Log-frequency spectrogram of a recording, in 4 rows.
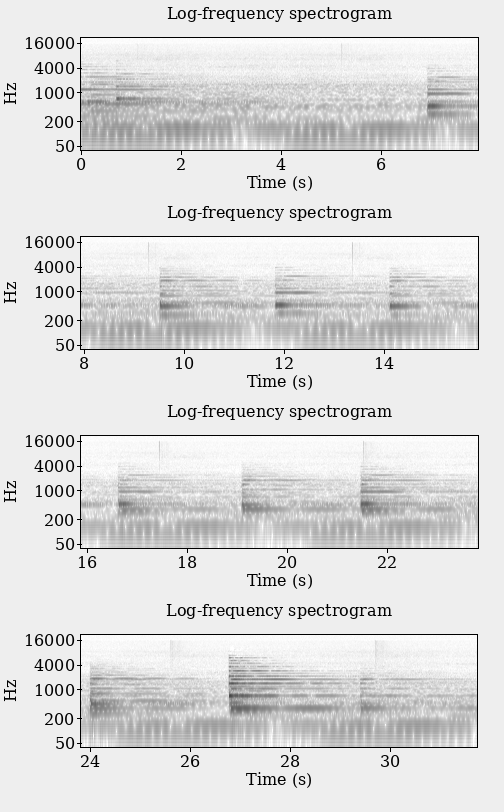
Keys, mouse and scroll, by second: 1.1 click, 1.8-2.3 scroll up 1, 2.6 click, 3.0-4.4 scroll down 1, 4.4-9.8 drag, 9.8-10.3 scroll up 1, 13.5 s, 15.4-16.3 typing, 16.4 Return, 17.1 scroll up 1, 21.8 click, 22.2-22.6 scroll down 1, 25.7 click, 26.1 scroll down 1, 27.3 scroll up 1, 28.9 click, 29.3 scroll down 1, 30.0-30.6 scroll up 1, 30.6 scroll down 1, 31.6-31.7 scroll up 1.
